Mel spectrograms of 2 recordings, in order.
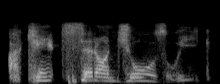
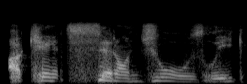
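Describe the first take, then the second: First: The voice is lighter and less gruff. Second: The voice is very gruff and dejected.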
